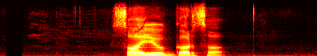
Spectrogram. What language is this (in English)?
Nepali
